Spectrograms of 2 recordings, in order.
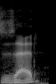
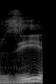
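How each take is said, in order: First: The letter is said the British way, zed. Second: The letter is said the American way, zee.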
